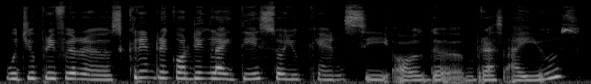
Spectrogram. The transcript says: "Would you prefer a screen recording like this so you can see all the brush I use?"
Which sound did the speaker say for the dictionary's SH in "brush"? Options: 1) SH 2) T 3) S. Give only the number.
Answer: 3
